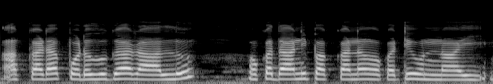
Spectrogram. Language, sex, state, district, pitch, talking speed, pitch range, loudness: Telugu, female, Telangana, Mahabubabad, 240 Hz, 75 wpm, 230-250 Hz, -14 LUFS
